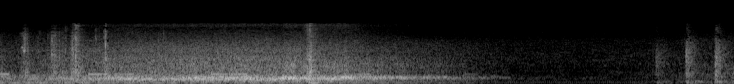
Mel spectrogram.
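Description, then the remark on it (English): A ship's door opens onto a walkway whose shielding broke down in a storm, with a few sharp clicks as a loud, rushing roar of wind pours in and holds for several seconds, then dies away, leaving quiet broken by a couple of faint knocks. “Now watch out for the blast when I open the door.”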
